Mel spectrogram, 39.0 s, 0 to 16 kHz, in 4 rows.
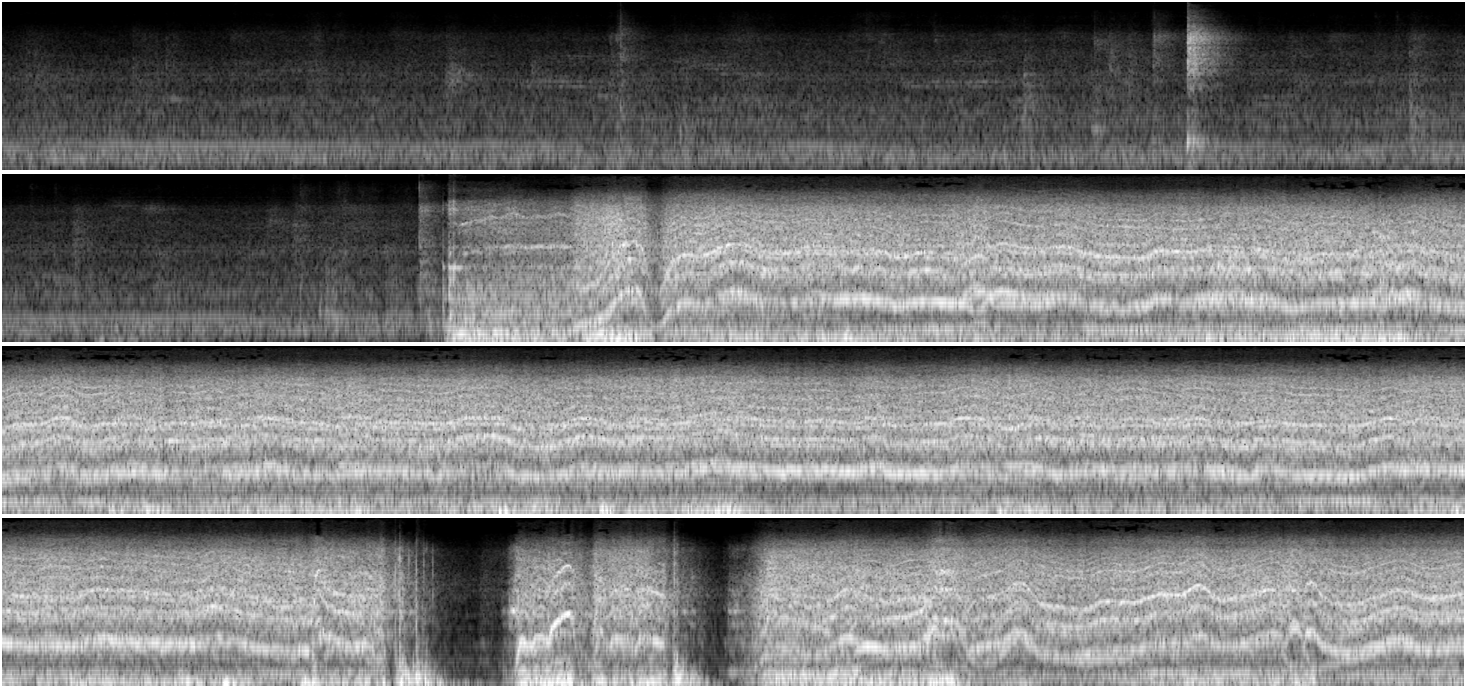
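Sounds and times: drone motors whining: 12.7 - 39.0.

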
